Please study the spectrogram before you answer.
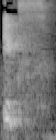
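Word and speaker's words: Ix: एक्स, एक्स का इक्स, इक्स इसको कहा जाता है, एक्स को इक्स।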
